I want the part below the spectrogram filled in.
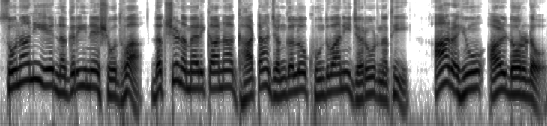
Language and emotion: Gujarati, neutral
